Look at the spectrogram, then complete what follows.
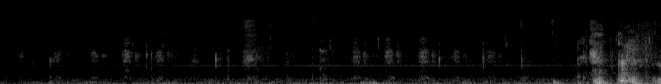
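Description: Two dogs panting and scuffling on bedding during rough play, with louder bursts of scuffling about six seconds in.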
